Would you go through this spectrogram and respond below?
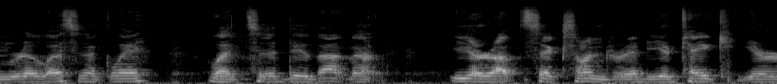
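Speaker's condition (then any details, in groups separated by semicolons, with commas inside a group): Multiple sclerosis; affects hands and left arm; coming off MS medication given every six months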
